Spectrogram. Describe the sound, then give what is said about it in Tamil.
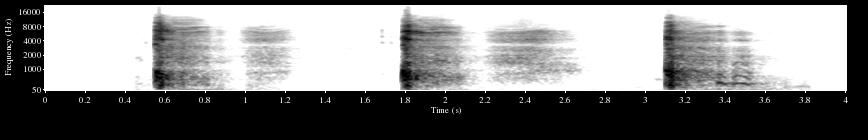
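Three sharp coughs spaced about a second apart, from a throat irritated by the smell of flavour extracts being mixed for ice lollies, each a harsh burst followed by a softer rasping catch of breath, with no talking. “இந்த வாசனை என் தொண்டைய உறுத்துதே என்று கேட்டாள் சோனா”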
